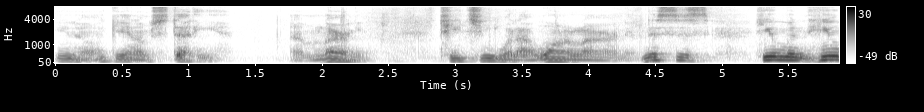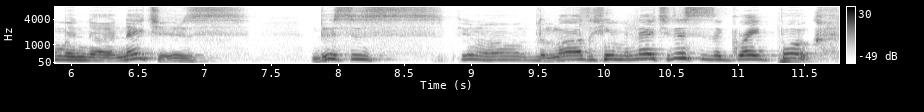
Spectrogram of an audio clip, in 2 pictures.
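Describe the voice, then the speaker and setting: Audible room echo colors a man's speech at a moderate pace. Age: 60s. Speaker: motivational talk host. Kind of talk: casual motivational monologue. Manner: halting, many fillers and restarts.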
